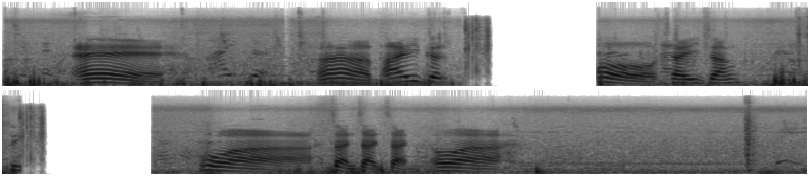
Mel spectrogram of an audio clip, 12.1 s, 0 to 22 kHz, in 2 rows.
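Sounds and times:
wind rumble on microphone: 0.0 - 3.5, 4.5 - 6.2, 7.2 - 10.6, 11.5 - 12.0.

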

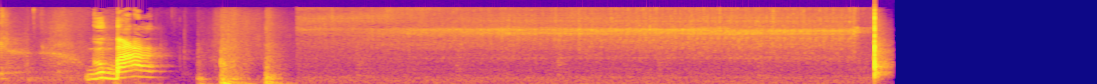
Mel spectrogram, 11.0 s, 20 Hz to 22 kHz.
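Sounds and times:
faint recording hiss: 0.0 - 8.7.

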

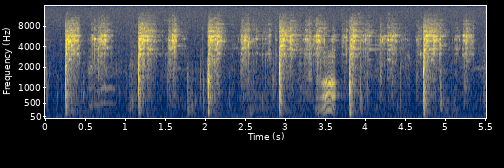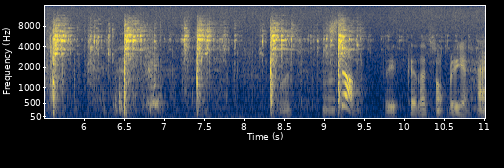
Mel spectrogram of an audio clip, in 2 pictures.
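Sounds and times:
tambourine hits: 0.2 - 9.7.

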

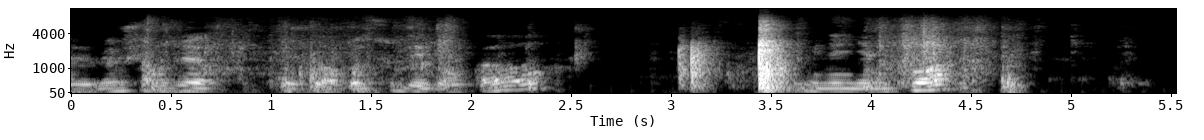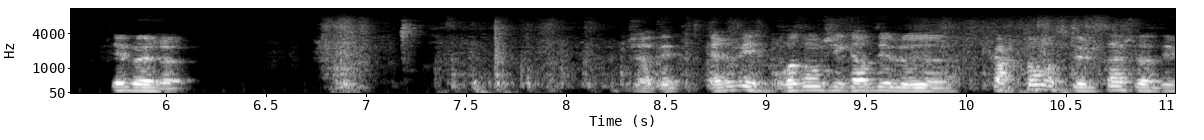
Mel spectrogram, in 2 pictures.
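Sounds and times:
packaging rustling: 4.0 - 4.8, 6.8 - 10.9.

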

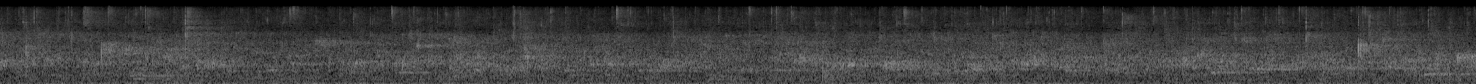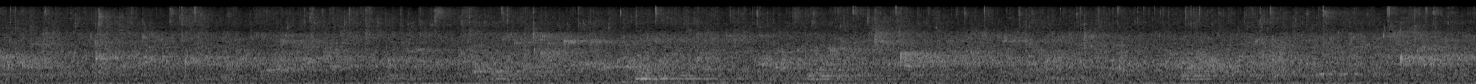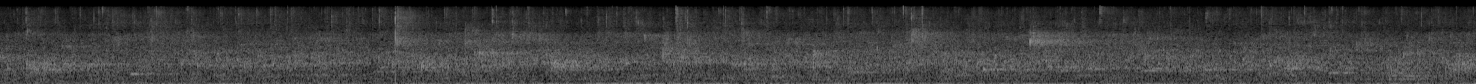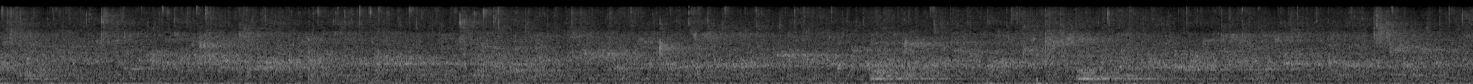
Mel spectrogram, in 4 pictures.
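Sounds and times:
steady wash of water: 0.0 - 59.0
water dripping in a cave: 0.0 - 59.0.

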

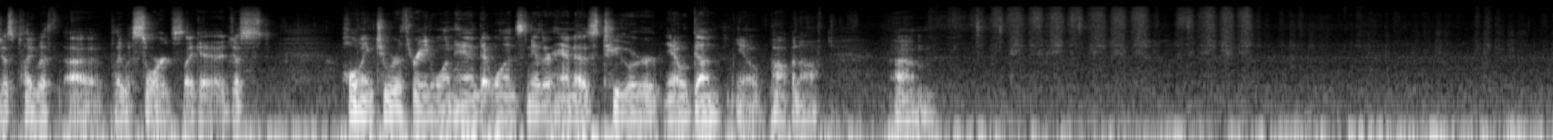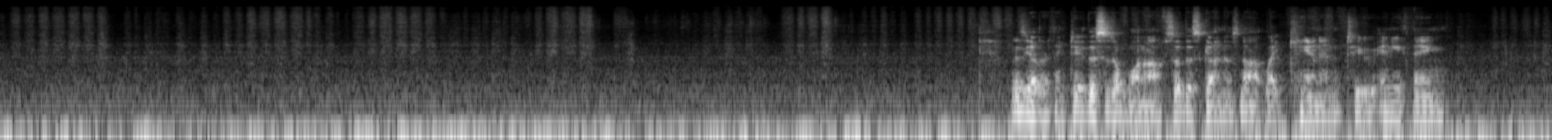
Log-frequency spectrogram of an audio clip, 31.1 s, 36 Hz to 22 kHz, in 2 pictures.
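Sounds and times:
pencil scratching on paper: 9.9 - 21.9, 22.6 - 27.3, 28.4 - 31.0.

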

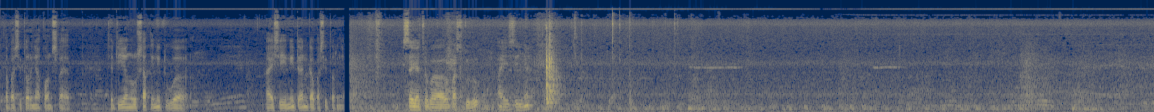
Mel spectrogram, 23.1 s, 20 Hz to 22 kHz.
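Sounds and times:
faint music: 7.8 - 23.0.

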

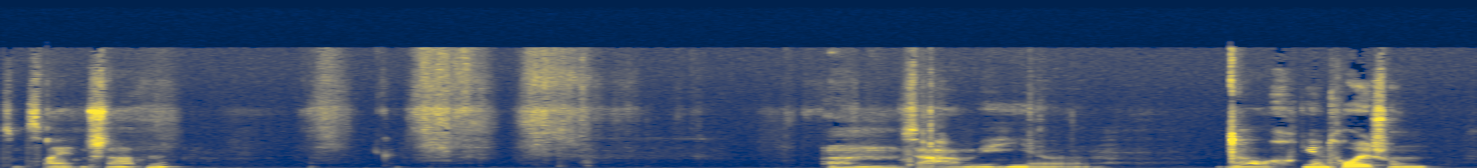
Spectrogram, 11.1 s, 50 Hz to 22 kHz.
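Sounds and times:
cards rustling and swishing: 2.3 - 4.8.

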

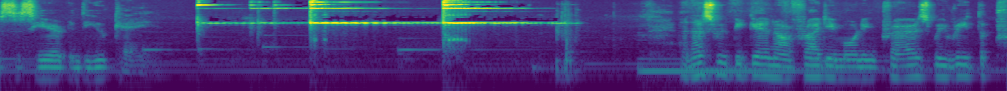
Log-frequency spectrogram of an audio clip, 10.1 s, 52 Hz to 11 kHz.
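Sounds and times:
small bells ringing: 2.0 - 5.8.

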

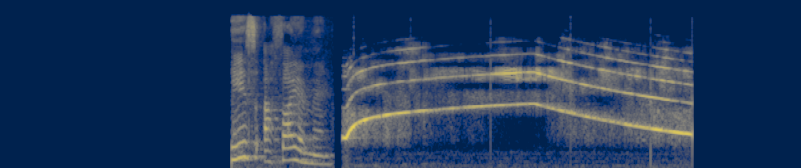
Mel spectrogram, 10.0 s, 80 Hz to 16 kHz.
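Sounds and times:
siren wail: 4.3 - 8.7.

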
